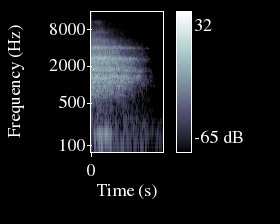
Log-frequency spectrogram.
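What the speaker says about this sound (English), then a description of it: "Take a deep inhale through your nose and exhale mouth" A single deep exhale out through the mouth during a hatha yoga session, a close, breathy sigh that fades out smoothly after about a second.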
